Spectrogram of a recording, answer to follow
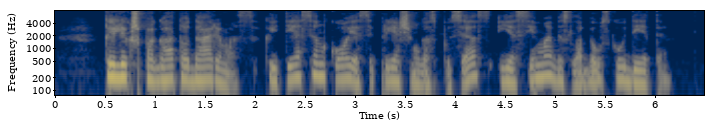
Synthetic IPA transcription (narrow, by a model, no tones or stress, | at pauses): t̪ɐɪlʲɪkʃpɐɡɑːt̪oːd̪ɑːɾʲɪmɐ̰skɐɪt̪ʲiɛsʲɛnkoːjɛsʲɪpʲɾʲiɛʃʲɪŋɡɐspʊsʲɛsjiɛsʲɪmɐʋʲɪslˠɐ̰bʲɛʊskɒʊd̪ʲeːt̪ʲɪ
